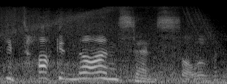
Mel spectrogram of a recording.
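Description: High-pitched convict thug. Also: male voice, huge pitch swings, a little slow, over music, heavily acted, poor audio. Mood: blustering. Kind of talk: pulp audio drama acting.

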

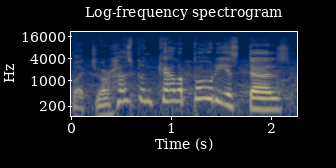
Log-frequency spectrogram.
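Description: An actor playing a fussy, exasperated magistrate in an audio drama, officious and theatrical in manner. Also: male voice, extremely high pitch, huge pitch swings, moderate pace, exaggerated voice. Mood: exasperated, pleading. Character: fussy, exasperated colonial magistrate, anxious for his career. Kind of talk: full-cast audio drama acting.

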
